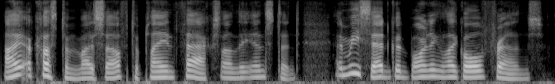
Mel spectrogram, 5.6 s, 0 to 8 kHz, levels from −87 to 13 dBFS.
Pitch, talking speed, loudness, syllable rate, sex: 165 Hz, 185 wpm, -19 LUFS, 4.6 syllables/s, male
